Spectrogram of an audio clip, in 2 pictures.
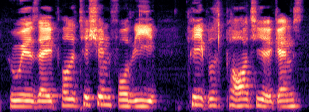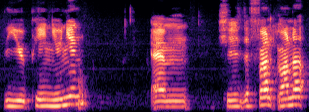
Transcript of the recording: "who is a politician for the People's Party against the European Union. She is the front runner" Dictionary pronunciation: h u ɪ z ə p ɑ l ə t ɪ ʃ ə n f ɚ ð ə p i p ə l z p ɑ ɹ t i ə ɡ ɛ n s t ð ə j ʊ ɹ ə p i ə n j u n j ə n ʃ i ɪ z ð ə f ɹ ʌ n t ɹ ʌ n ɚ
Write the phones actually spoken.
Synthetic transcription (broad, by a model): h u ɪ z ə p ɑ l ə t ɪ ʃ ə n f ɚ ð ə p i p ə l z p ɑ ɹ t i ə ɡ ɛ n s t ð ə j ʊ ɹ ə p i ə n j u n j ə n ʃ i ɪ z ð ə f ɹ ʌ n t ɹ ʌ n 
